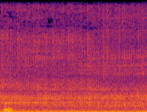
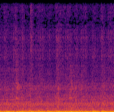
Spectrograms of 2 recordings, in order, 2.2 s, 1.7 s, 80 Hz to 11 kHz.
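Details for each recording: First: Subaru 360 van two-stroke warming up after its first start, smoking, with a gas leak. The idle is uneven and lumpy with a dull, lazy burble and poor response; ignition timing is about 10 degrees and needs about 15: retarded ignition timing. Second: Subaru 360 van two-stroke after repairs, including a new master cylinder. A fast, steady low burble at about 1500 rpm with no misses or knocks: a normal idle.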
